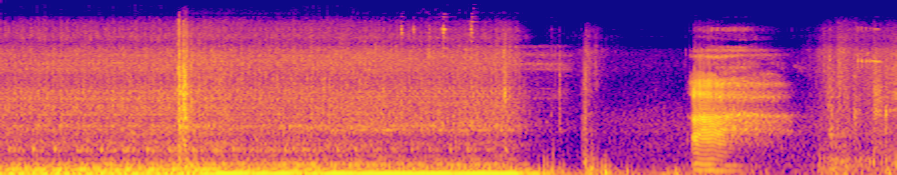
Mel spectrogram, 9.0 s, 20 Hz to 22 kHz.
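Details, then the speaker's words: 283 V8 in a 1967 Chevelle with a mild performance cam, warning lights off; deep, slightly uneven low idle with steady rhythmic lope for about five seconds, then shut off; lumpier than the smooth, quiet original cam; normal. "you can feel this has a little cam cuz before this thing the idle was so smooth and the car was so quiet"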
